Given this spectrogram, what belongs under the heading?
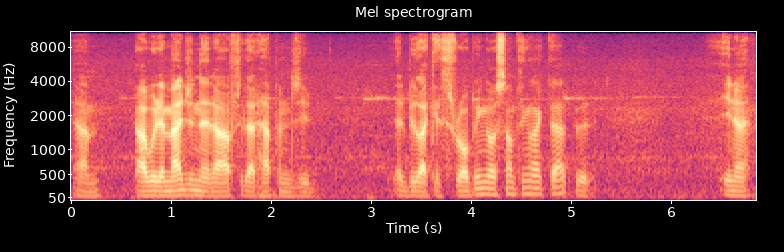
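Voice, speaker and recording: A man's voice: sits low, fairly even intonation, fairly quick, fairly bright tone, a little hiss or hum. A man in his mid thirties chatting casually to his viewers, rambling and hesitant as he breaks into his own sentences. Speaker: vlogger sharing surgery recovery update.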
